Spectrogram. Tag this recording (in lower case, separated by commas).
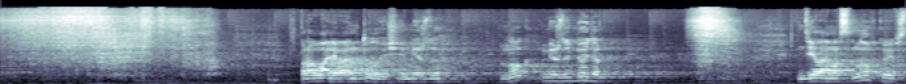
music, speech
